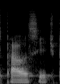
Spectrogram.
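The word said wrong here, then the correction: Pašalić: but Pasalic.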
